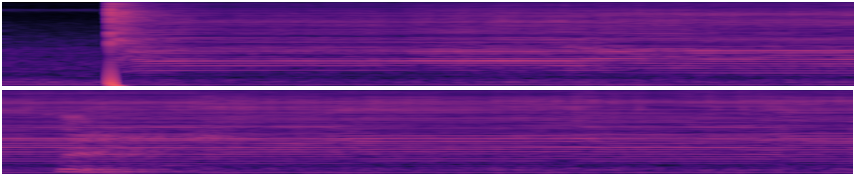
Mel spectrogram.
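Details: Wahl cordless hair clipper, after adjusting the bent blade-pressing metal plate and retightening the metal screws to cut noise: a click, then a steady, even high buzz with no rattle or knocking; quieter than before, running smoothly.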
